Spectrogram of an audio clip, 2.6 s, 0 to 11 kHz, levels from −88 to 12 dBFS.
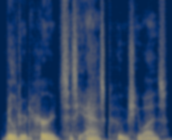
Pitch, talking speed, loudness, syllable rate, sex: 130 Hz, 165 wpm, -19 LUFS, 3.8 syllables/s, male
